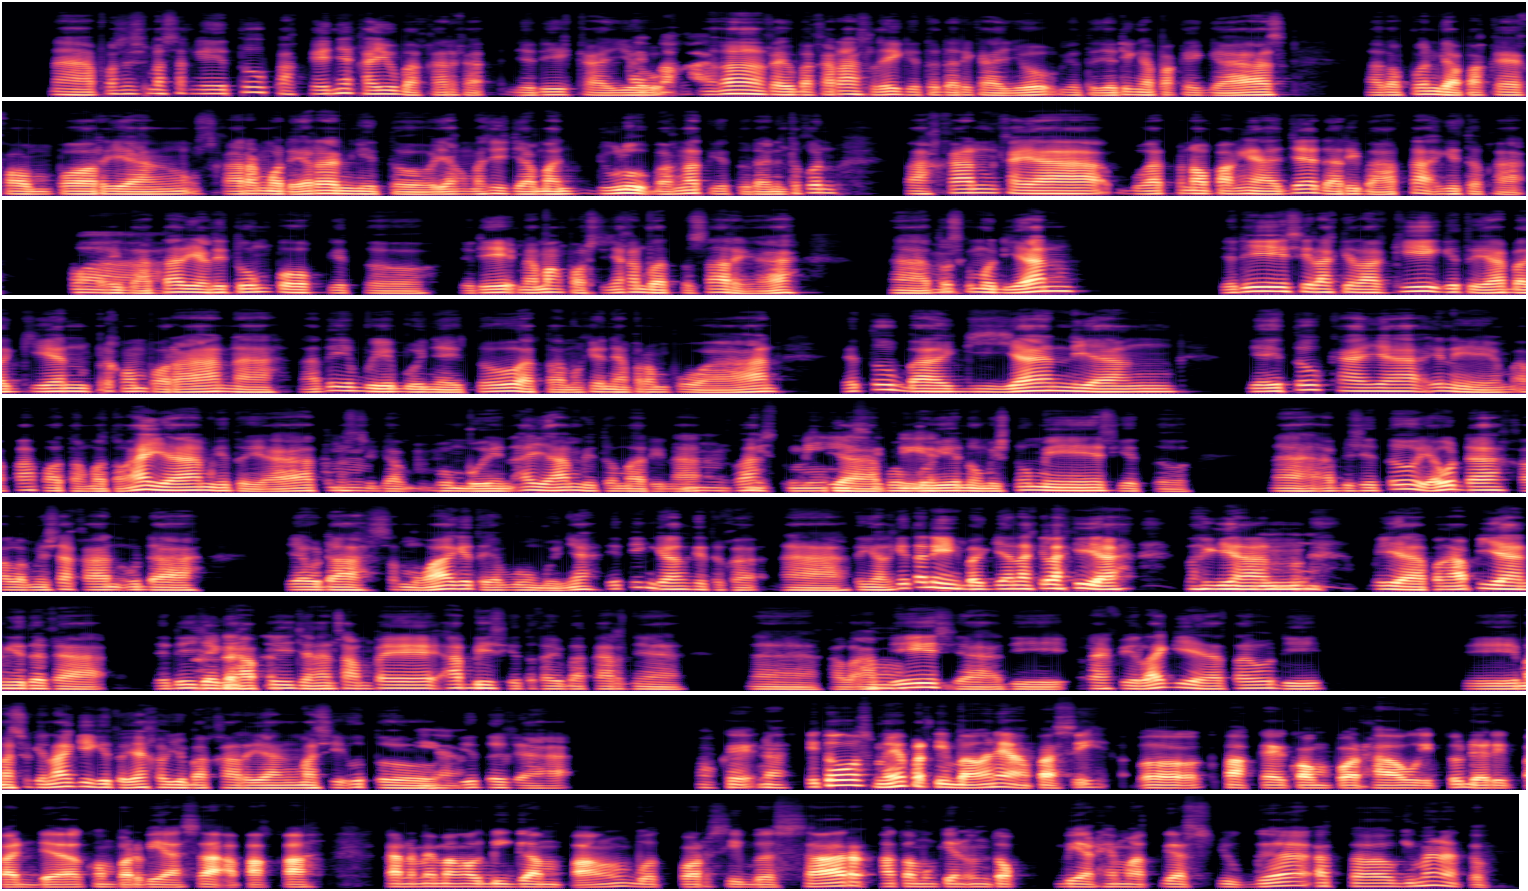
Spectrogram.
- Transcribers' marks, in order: other background noise; chuckle; in English: "di-refill"
- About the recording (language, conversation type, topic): Indonesian, podcast, Bagaimana tradisi makan keluarga Anda saat mudik atau pulang kampung?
